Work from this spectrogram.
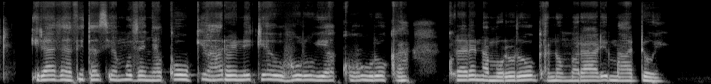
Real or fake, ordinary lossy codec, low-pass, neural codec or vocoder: fake; none; none; codec, 44.1 kHz, 2.6 kbps, SNAC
